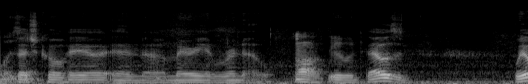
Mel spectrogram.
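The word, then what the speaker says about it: Reneau: Is that how you pronounce the name? Renault.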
